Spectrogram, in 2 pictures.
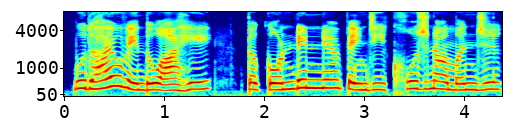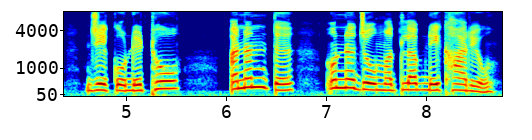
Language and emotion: Sindhi, neutral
